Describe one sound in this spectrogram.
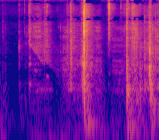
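Scissors snip through plastic ties.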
